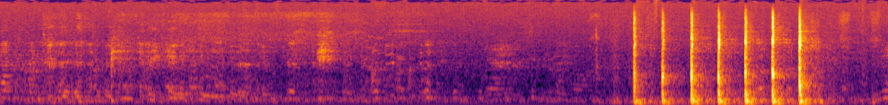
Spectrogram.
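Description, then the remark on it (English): A quick burst of about seven loud, sharp knocks on a door in a steady rhythm, arriving after several seconds of low background murmur; the knocking is Peter at the door of a house where a prayer meeting is being held. “And then they went and opened the door and they're astonished because the very thing they was praying for was knocking on the door.”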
